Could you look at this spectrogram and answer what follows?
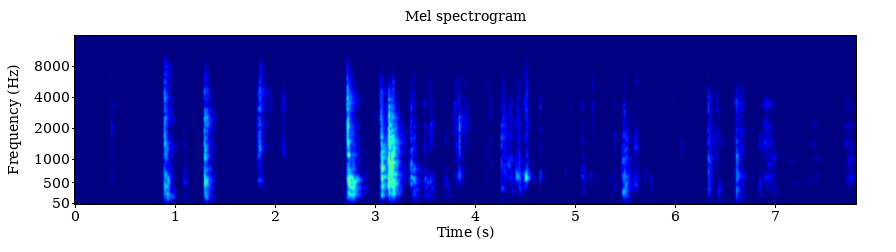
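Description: Packaging being torn and crinkled open by hand: irregular crackling and rustling in short bursts, loudest about three seconds in.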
